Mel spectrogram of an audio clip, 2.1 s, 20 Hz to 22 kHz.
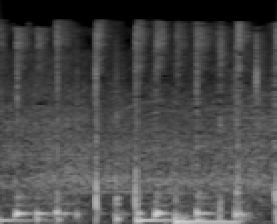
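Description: Samba percussion backing track playing a partido-alto groove at 100 beats per minute: sharp, quick high strokes over repeated deep drum notes.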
